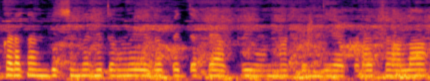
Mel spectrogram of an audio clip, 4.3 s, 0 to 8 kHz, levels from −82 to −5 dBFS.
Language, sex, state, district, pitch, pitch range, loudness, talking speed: Telugu, female, Andhra Pradesh, Sri Satya Sai, 210 Hz, 200-215 Hz, -17 LUFS, 125 wpm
